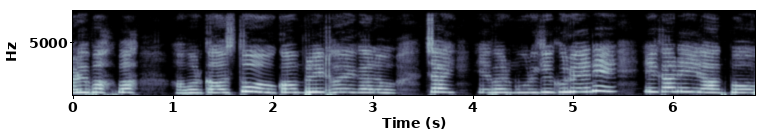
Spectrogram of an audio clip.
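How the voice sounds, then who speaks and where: In a cartoonish character voice, the speaker hits an extremely high pitch at a moderate pace. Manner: gleeful, muttering to himself.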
